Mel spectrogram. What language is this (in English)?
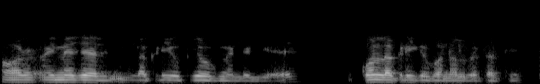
Maithili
